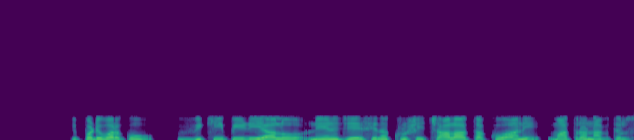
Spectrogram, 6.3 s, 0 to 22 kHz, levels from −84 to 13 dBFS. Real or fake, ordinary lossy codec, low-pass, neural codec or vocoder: real; none; 3.6 kHz; none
